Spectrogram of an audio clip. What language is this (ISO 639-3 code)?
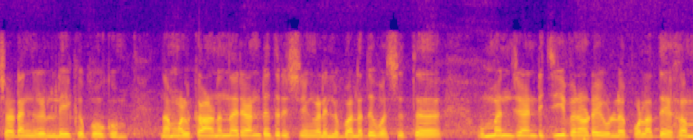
ara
